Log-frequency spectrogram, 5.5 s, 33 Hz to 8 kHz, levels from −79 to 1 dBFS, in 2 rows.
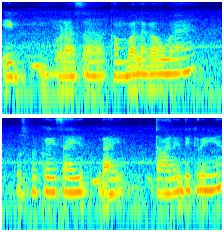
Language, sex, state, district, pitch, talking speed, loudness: Hindi, female, Uttar Pradesh, Hamirpur, 200 Hz, 165 wpm, -25 LUFS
